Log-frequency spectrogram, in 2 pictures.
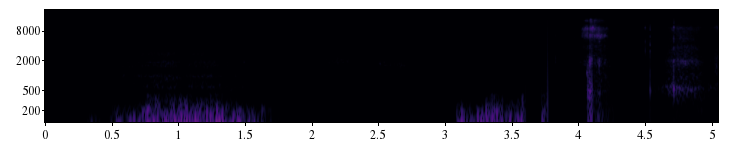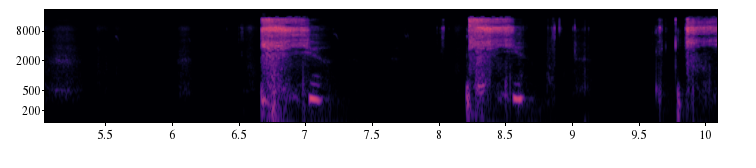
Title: Snotty sneeze fit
